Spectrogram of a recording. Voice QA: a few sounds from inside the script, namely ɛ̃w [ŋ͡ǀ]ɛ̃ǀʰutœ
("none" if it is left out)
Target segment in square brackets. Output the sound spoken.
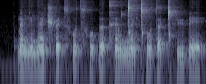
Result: ŋ͡ǀ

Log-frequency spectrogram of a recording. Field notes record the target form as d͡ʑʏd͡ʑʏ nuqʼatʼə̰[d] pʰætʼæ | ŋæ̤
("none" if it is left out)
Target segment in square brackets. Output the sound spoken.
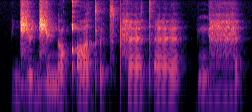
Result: t͡s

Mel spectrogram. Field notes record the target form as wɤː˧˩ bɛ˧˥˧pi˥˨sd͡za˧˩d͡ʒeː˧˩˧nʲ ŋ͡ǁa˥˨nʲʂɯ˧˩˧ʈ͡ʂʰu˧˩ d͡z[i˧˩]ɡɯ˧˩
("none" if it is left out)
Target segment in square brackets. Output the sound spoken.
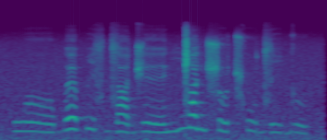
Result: i˧˩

